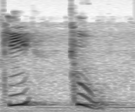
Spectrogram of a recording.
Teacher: your lips are already rounding for the ooh sound before you finish saying the K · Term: co-articulation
